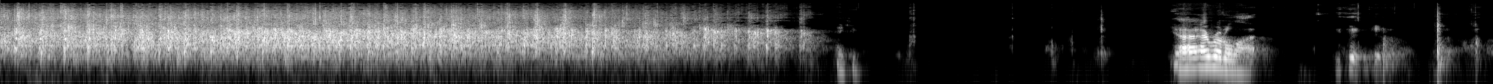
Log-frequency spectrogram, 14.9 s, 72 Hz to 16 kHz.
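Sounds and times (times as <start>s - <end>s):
audience applauding: 0.0s - 8.4s.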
